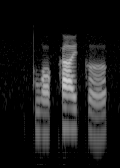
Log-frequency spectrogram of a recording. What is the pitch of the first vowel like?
rising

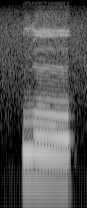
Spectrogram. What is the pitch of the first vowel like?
low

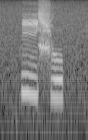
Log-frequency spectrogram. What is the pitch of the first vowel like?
falling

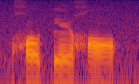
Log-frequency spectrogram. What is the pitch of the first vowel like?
falling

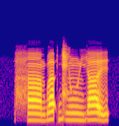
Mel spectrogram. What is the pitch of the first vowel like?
low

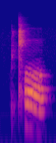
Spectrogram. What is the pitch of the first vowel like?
falling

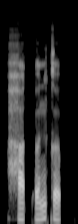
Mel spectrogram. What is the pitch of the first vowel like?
low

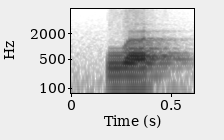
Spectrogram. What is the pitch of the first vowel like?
rising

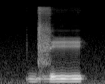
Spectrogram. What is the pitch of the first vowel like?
high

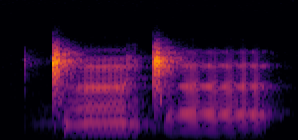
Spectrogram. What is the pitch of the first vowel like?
high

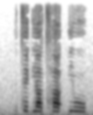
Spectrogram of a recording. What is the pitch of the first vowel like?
falling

